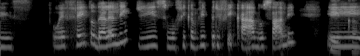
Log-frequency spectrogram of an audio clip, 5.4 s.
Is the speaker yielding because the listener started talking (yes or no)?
no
